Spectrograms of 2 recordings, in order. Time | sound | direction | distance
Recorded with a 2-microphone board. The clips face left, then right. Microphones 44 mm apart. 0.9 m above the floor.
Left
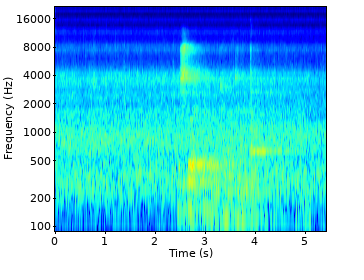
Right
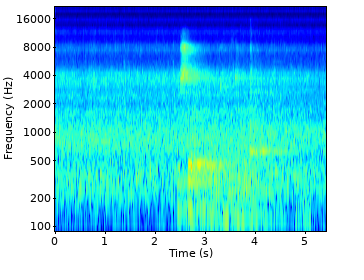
2.4 | a man speaking | 10° right (ahead or behind) | 2.5 m
3.9 | dishes clattering | 25° right (ahead or behind) | 4 m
